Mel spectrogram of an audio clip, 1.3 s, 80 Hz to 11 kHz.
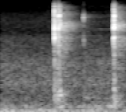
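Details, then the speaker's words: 2010 Honda CBR600RR after an oil change, starting to cycle the oil pump: two sharp single clicks about half a second apart with no cranking, then a sudden loud burst; starter clicks but won't turn over and needs a jump. Cause not confirmed. "Hopefully, she just starts up right away and I don't have to play around. Yeah, of course she doesn't."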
